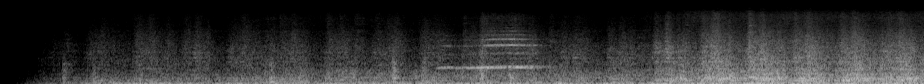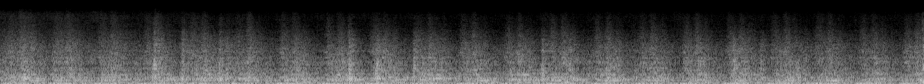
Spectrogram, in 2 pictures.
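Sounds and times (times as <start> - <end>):
entering Summerseat tunnel: 0.1 - 18.4.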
